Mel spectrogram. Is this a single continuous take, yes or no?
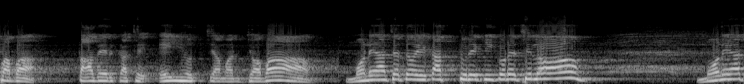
no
